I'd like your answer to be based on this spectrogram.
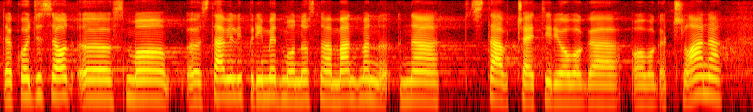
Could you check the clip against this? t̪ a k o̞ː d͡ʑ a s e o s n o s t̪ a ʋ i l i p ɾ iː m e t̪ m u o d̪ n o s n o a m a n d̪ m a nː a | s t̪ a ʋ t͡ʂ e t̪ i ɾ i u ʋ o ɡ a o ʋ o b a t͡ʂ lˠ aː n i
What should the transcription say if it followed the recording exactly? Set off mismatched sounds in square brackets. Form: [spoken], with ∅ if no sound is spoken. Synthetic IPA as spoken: t̪ a k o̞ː d͡ʑ [e] s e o s [m] o s t̪ a ʋ i l i p ɾ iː m e [d̪] m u o d̪ n o s n o a m a n d̪ m a nː a | s t̪ a ʋ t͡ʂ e t̪ i ɾ i [o] ʋ o ɡ a o ʋ o [ɡ] a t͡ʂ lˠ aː n [a]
